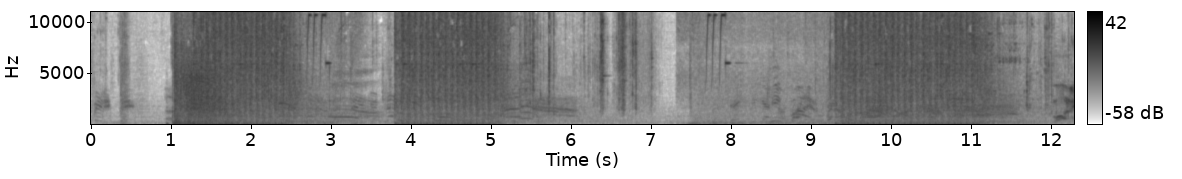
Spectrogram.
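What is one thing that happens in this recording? A rifle fires loud rapid bursts of gunshots.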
